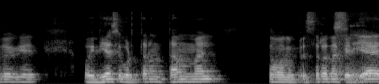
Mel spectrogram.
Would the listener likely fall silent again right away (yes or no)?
yes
